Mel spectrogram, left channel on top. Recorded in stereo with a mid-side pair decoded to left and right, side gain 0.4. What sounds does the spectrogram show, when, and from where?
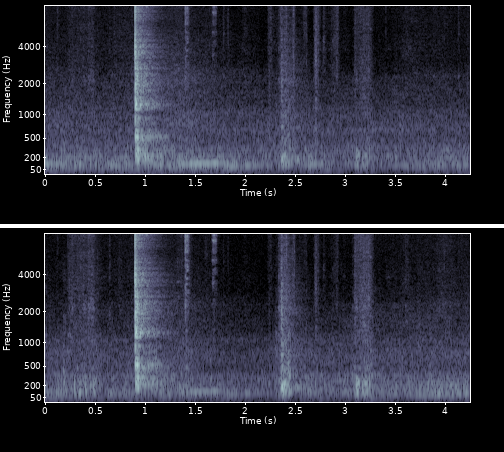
0.9 s hammering: 5° right, 1.2 m
2.3 s a microwave: 60° right, 1.3 m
